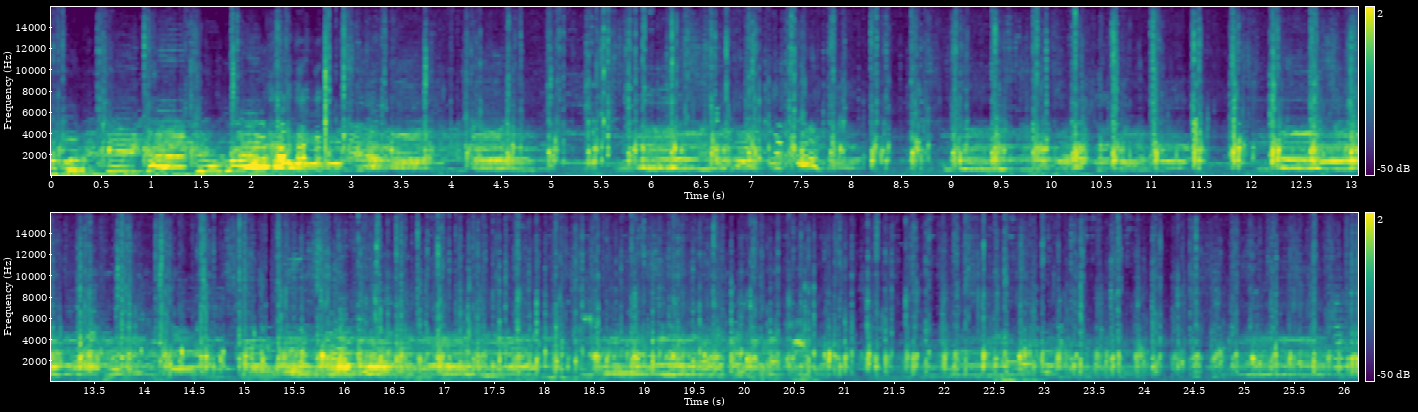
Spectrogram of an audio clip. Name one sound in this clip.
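A large crowd chants and shouts together outdoors.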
